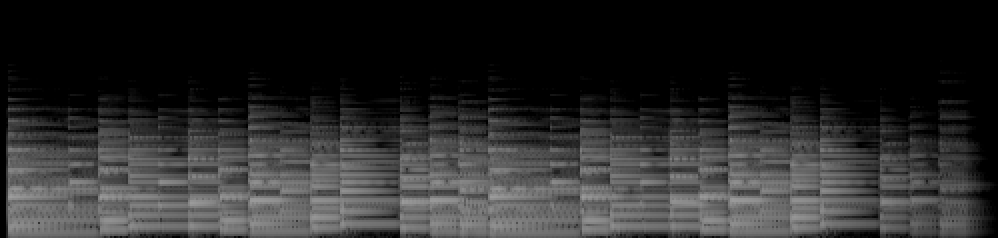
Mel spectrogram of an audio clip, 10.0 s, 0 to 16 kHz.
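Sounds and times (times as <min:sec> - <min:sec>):
piano vamp on C and Eb chords: 0:00.1 - 0:09.8.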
